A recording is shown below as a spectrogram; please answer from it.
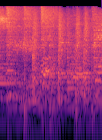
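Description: A live band playing: a man singing over electric guitar and a drum kit.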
